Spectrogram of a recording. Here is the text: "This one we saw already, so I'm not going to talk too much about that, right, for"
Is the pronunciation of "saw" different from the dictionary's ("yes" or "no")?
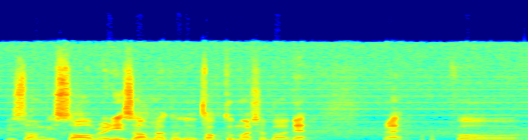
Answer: no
